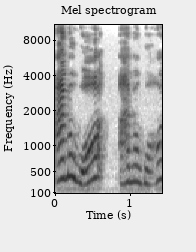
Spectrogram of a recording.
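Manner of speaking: high, textbook British English accent. Demonstrating how a quoted line sounds, typical british accent. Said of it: "this is very typical British accent".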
